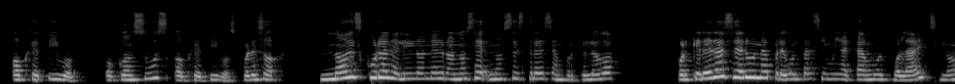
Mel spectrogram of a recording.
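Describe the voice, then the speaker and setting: A woman's voice: a little high, a little mellow. A woman with a Mexican Spanish accent teaching a research seminar, explaining step by step and checking in often with her students. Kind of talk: lecture to students.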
